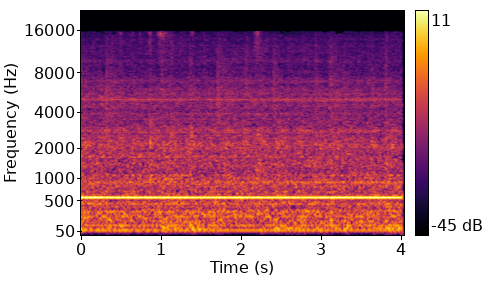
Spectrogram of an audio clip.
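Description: A steady machine hum with one constant high-pitched tone running through it, unchanging throughout.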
